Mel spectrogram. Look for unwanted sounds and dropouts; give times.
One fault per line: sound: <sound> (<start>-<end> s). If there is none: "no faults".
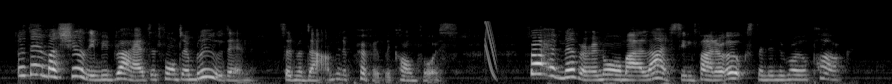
sound: chirp (4.8-5.0 s)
